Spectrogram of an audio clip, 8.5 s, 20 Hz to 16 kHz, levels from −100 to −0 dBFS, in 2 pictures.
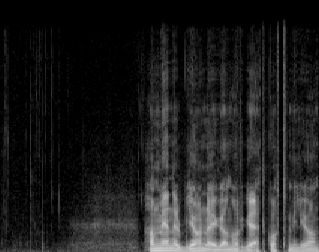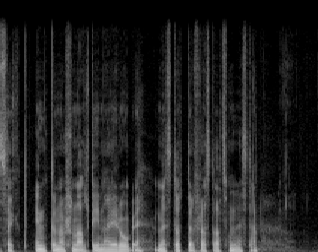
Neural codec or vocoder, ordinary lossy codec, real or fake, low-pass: codec, 44.1 kHz, 7.8 kbps, Pupu-Codec; none; fake; 14.4 kHz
